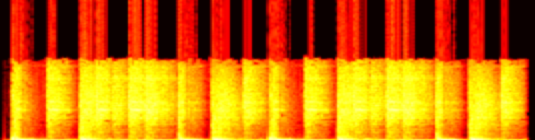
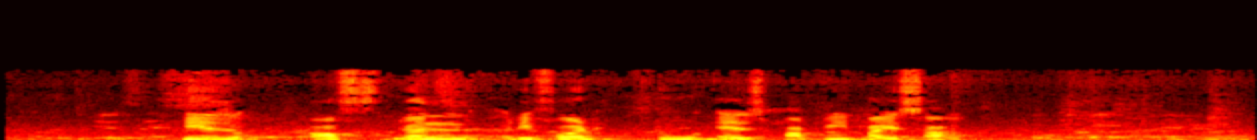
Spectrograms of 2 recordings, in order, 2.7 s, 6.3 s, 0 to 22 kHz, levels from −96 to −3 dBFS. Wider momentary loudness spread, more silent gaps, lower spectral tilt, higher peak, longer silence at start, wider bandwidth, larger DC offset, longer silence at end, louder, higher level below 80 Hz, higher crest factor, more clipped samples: second, 3 LU vs 19 LU; neither; second, -2.5 dB/octave vs -4.5 dB/octave; first, 0 dBFS vs -10 dBFS; about the same, 0.05 s vs 0.1 s; first, over 20 kHz vs 11.5 kHz; neither; about the same, 0.05 s vs 0 s; first, -7 LUFS vs -27 LUFS; first, -14 dBFS vs -64 dBFS; second, 8 dB vs 18 dB; first, 1% vs under 0.1%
